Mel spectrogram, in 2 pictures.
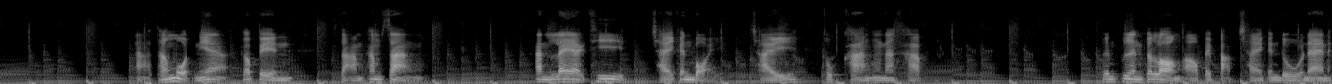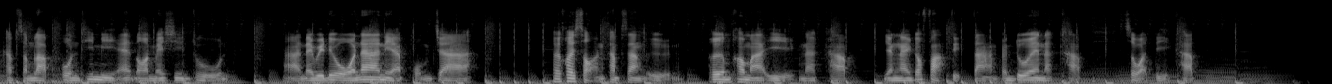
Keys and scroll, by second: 0.2 shift+scroll.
